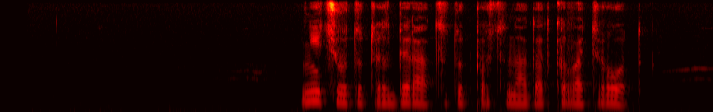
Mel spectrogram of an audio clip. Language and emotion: Russian, neutral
